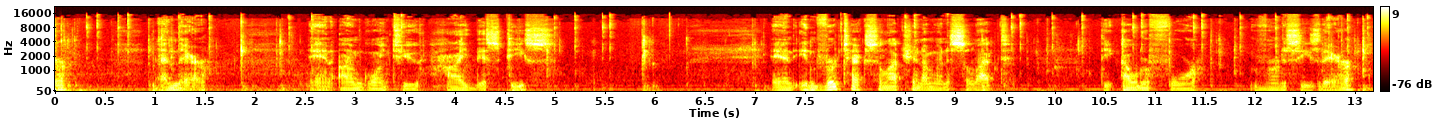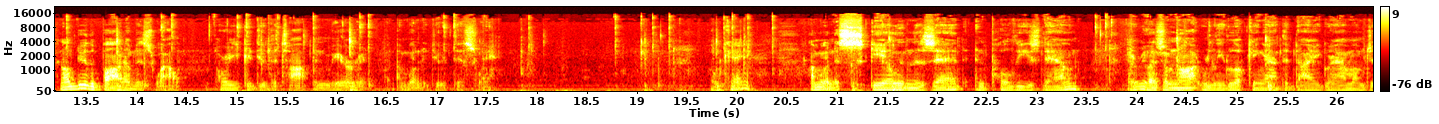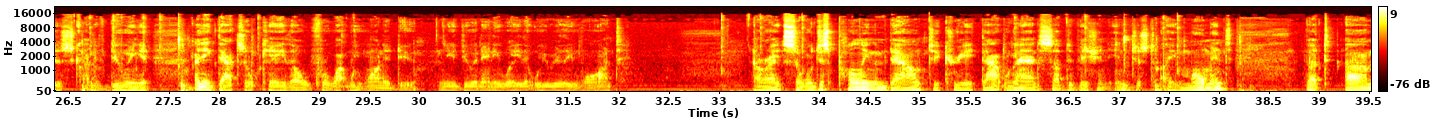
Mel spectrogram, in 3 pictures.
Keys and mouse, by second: 0.1 ctrl+r, 0.6 right click, 1.1 alt+a, 1.2-1.5 middle drag, 1.9 Tab, 2.3 shift+middle click, 4.6 h, 5.0 middle click, 5.9 Tab, 7.0 1, 8.5 click, 10.0 middle click, 11.8 middle click, 12.7 shift+middle click, 13.2 middle click, 15.0 shift+click, 15.4 middle click, 16.2 shift+click, 17.0 shift+click, 17.9 middle click, 19.1 shift+middle click, 19.8 shift+middle click, 20.1 shift+middle click, 21.1 s, 21.5 z, 23.6 click, 24.4 KP_1, 25.3 z, 26.7 shift+middle drag, 27.2 middle click, 27.6 z, 28.4-33.0 middle drag, 33.4-33.8 middle drag, 35.9-36.7 middle drag, 37.1 alt+a, 37.4 shift+middle click, 38.2 2.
